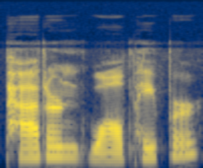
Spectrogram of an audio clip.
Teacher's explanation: so if there was a consonant after it like patterned wallpaper you won't hear the D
